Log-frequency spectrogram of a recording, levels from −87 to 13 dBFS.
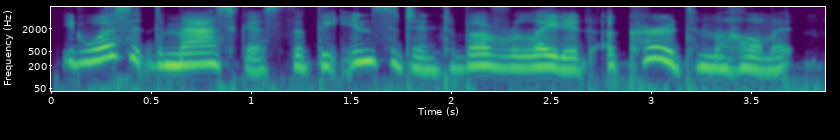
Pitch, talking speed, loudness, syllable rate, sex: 210 Hz, 185 wpm, -18 LUFS, 6.7 syllables/s, female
